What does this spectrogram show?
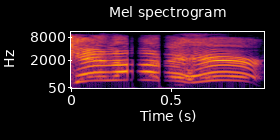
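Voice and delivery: very high, loud shriek. Retelling how a woman reacted when he walked into her back room: imitating a woman screaming. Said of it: "she says".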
